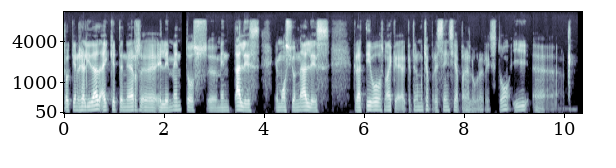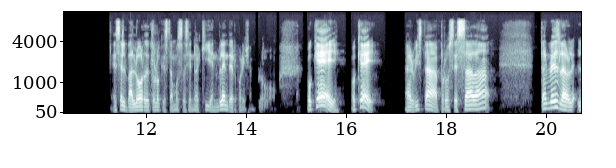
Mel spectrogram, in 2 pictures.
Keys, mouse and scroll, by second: 7.3-11.9 middle drag, 11.9 ctrl+s, 17.4-20.7 drag.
